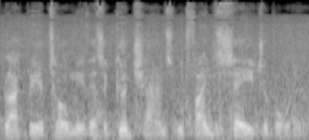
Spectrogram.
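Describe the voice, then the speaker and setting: An actor playing a brash, pragmatic young pirate captain in a video game, speaking bluntly and informally. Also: male voice, mid-range voice, moderate pace, very noisy, lightly acted. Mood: matter-of-fact. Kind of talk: video game character acting. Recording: loud sea, rain and ship ambience.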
